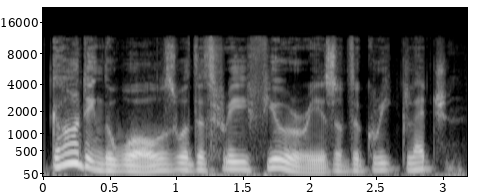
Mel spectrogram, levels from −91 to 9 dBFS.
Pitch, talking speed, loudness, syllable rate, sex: 115 Hz, 205 wpm, -17 LUFS, 4.9 syllables/s, male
